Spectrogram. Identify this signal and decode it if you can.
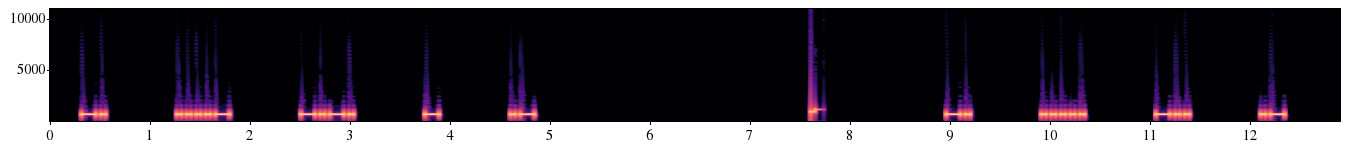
Morse code, heard as a keyed tone, about 25 wpm, spaced as for 10 wpm, 700 Hz. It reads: N4CTA N5DA
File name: Lesson 16g - Letter c - Call Signs 25wpm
